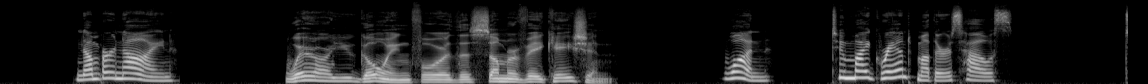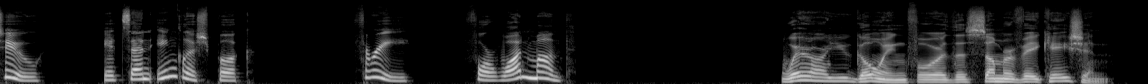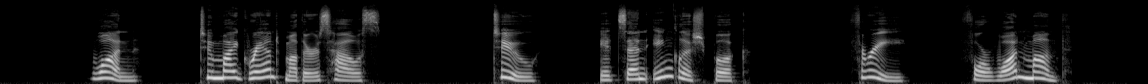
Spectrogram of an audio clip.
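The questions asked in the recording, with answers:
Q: Where are you going for the summer vacation?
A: 1: To my grandmother's house.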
